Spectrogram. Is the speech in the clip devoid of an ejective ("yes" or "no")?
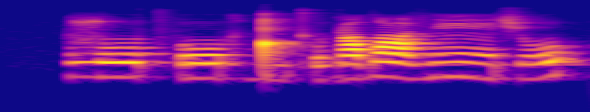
no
